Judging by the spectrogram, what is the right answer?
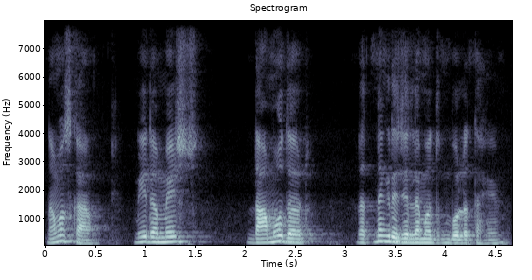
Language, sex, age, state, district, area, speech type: Marathi, male, 18-30, Maharashtra, Ratnagiri, rural, spontaneous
